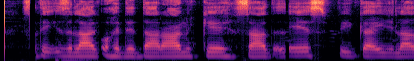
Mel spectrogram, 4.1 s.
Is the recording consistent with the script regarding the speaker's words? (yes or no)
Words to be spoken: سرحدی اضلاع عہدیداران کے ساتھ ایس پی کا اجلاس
yes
